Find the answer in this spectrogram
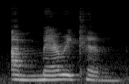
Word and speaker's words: American: นะ คะ ก็ คือ American American ไม่ ใช่ อเมริกัน นะ American American นะ คะ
